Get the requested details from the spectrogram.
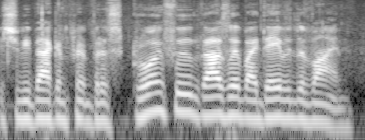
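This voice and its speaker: Speaking at a very fast pace in an American accent, the voice has an animated tone over noticeable background noise. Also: man. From US West Coast, Los Angeles. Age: 70s. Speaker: gardener. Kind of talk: guided garden tour. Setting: outdoors. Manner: halting, repeats words.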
